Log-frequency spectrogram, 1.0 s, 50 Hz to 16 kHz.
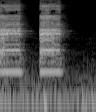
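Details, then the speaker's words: Two loud, high-pitched electronic beeps in quick succession from a HawkMed HK-400III syringe pump after its speaker was replaced, showing the alarm now sounds normally; it had previously failed to alarm, e.g. when the syringe emptied. "अब हमने इसके अंदर speaker fit कर दिया, तो अभी ये alarm भी करेगा, सारी साउंड्स भी देगा जो कि इसको देनी चाहिए।"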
